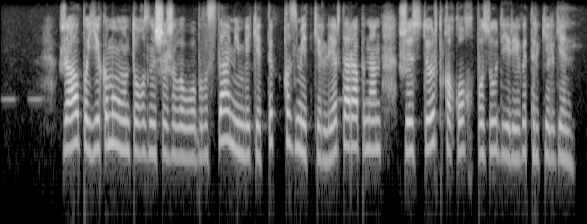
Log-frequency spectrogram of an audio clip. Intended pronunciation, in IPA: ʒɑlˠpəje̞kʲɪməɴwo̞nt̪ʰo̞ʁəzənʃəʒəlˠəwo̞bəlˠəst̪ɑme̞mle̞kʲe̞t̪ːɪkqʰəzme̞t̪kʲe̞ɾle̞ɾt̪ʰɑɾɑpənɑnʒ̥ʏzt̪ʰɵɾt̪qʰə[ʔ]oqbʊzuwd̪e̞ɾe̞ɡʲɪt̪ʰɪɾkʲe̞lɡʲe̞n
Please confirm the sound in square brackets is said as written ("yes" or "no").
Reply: no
